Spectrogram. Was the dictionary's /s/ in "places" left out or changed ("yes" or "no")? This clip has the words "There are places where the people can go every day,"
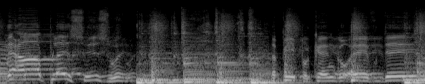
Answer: no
